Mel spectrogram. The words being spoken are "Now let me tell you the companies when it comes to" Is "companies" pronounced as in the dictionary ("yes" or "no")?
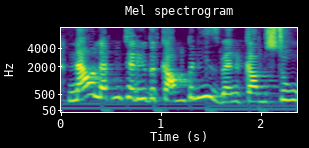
yes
